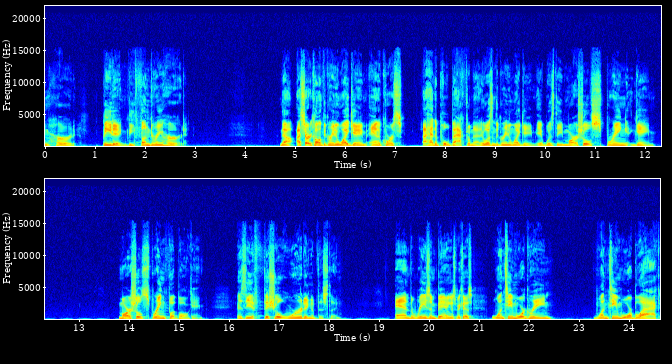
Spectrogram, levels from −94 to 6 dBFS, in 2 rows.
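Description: Listening to this speech recording, nothing stood out as a technical problem at any point.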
